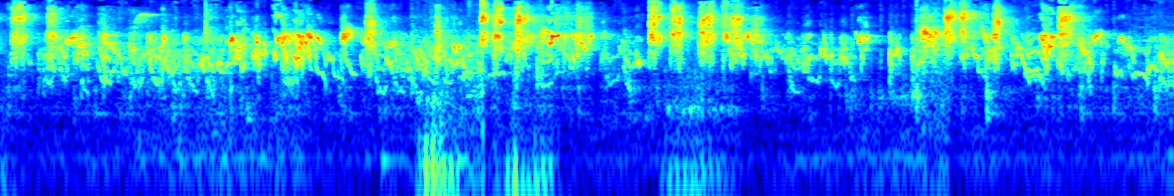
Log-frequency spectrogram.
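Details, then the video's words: Pet budgerigars chirping in a dense, continuous chatter of squawky, buzzy notes and quick warbles, several birds overlapping with barely a pause, plus faint low thumps now and then. "BUDGIES CHIRPING SOUND"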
